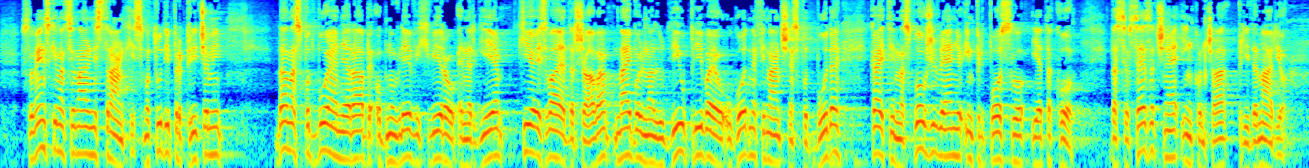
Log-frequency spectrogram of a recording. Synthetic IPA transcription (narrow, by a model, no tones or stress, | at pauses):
wslɔʋeːnskinat̪sjɔnaːlnist̪ɾaŋkḭsmɔt̪uːd̪ipɾɛpɾiːt͡ʃani | d̪anaspɔd̪buːjanjɛɾaːbɛʔɔbnɔwlʲeːʋixʋiːɾɔwʔɛnɛɾɡiːjɛ | kijɔizʋaːjad̪əɾʒaːʋanajbolnalud̪iːupliːʋajɔuɡoːd̪nɛfinant͡ʃnɛspɔd̪buːd̪ɛ | kajt̪inasplɔɣʒiwlɛːnjuʔinpɾipɔslɔjɛt̪akʰoː | d̪̥asɛwsɛzat͡ʃnɛʔiŋkɔnt͡ʃapɾid̪ɛnaːɾjṵ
